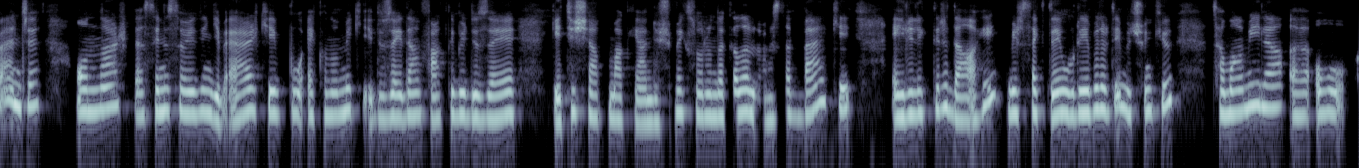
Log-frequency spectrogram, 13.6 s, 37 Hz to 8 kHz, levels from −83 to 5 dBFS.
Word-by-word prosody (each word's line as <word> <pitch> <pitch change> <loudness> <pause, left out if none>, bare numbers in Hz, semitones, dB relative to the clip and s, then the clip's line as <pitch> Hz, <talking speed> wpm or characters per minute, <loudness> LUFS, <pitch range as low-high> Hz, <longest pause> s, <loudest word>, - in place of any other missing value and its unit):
bence 275 -4 +2 0.4
onlar, 245 +4 +1
e, 205 0 -2
senin 225 +2 +2
söylediğin 220 -1 +1
gibi, 180 -4 +1
eğer 225 +4 +1
ki 215 -2 +1
bu 210 -2 0
ekonomik 210 +3 -2
i - - -5
düzeyden 195 +2 0
farklı 200 0 -3
bir 205 -1 +2
düzeye 190 +3 +1 0.3
geçiş 220 +6 +2
yapmak, 185 -2 -3
yani 160 0 0
düşmek 215 +7 -4
zorunda 200 -2 0
kalırlarsa 210 -2 0
belki 235 +6 -1 0.4
evlilikleri 215 +5 +1
dahi 270 - 0
bir 215 - +5
sekteye 215 -1 +2
uğrayabilir, 220 +2 +4
değil - - +1
mi? 215 - 0
Çünkü 230 +6 -1 0.4
tamamıyla, 255 +4 +2
eee, 205 0 -2
o, 215 0 +1
ııı, - - -7
215 Hz, 150 wpm, -20 LUFS, 200-230 Hz, 0.4 s, bir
